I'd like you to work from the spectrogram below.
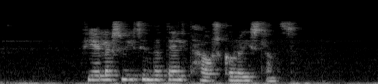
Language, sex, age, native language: Icelandic, female, 40-49, Icelandic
